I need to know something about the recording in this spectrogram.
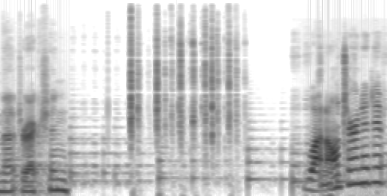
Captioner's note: letters typing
